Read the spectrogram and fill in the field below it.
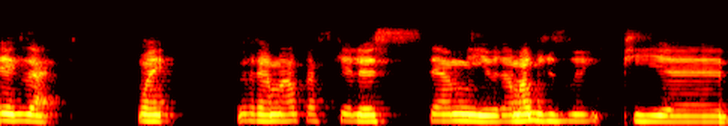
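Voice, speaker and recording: A woman's medium-pitched voice with a Quebec accent, at a fairly slow pace. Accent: Québécois French. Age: 30s. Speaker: virtual assistant, former teacher. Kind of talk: testimony interview. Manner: halting, many hesitations.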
